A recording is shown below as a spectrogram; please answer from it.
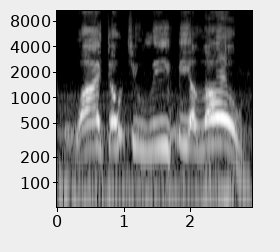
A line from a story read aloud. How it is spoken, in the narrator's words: The man then screamed and said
